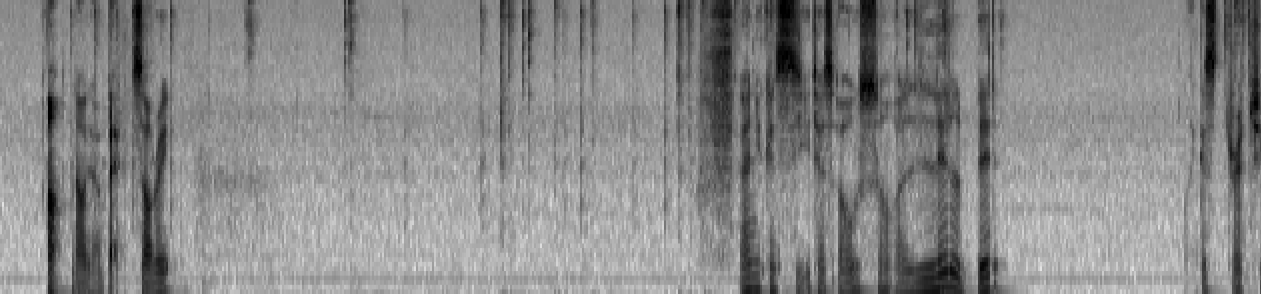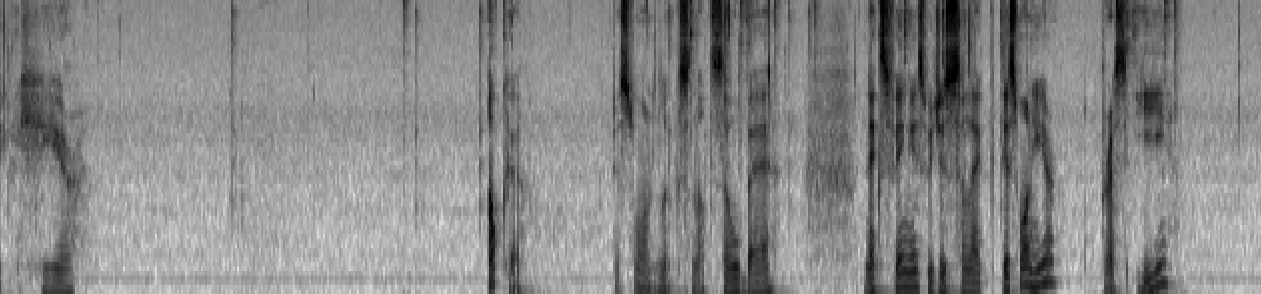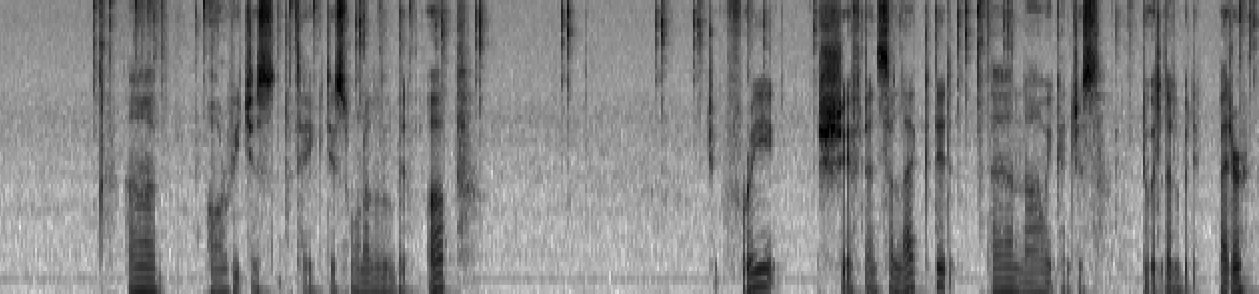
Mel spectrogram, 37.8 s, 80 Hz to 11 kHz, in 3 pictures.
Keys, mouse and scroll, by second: 0.6 middle click, 1.0 shift+middle click, 1.4 middle click, 2.3 click, 3.9 middle click, 4.9 Tab, 5.1 click, 5.5 shift+middle click, 6.2 middle click, 6.6 Tab, 7.0 shift+middle click, 7.4 scroll down 2, 7.7 ctrl+r, 9.8 click, 12.2 Tab, 12.3 click, 12.6 scroll down 3, 12.8 middle click, 17.5 middle click, 19.3 click, 19.6 middle click, 19.9 Tab, 20.1 scroll up 2, 20.4 shift+middle click, 21.5 click, 21.8 click, 22.1 middle click, 23.6 e, 24.1 s, 26.4 ctrl+z, 26.6 ctrl+z, 28.0 Tab, 28.6 shift+click, 28.9 middle click, 29.4 shift+click, 32.7 shift+click, 33.7 middle click, 34.6 click, 34.9 Tab, 35.1 click, 35.8 scroll up 1, 36.0 shift+middle click, 37.5 e.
